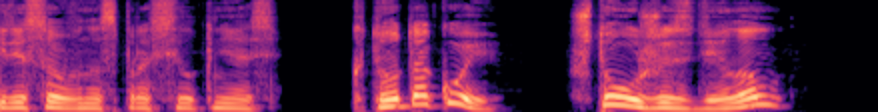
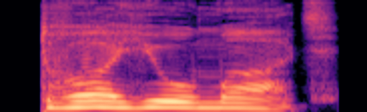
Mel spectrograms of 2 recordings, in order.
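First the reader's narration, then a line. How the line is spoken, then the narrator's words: Exhaled exclamation. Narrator (Russian): Выдохнул Самослав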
